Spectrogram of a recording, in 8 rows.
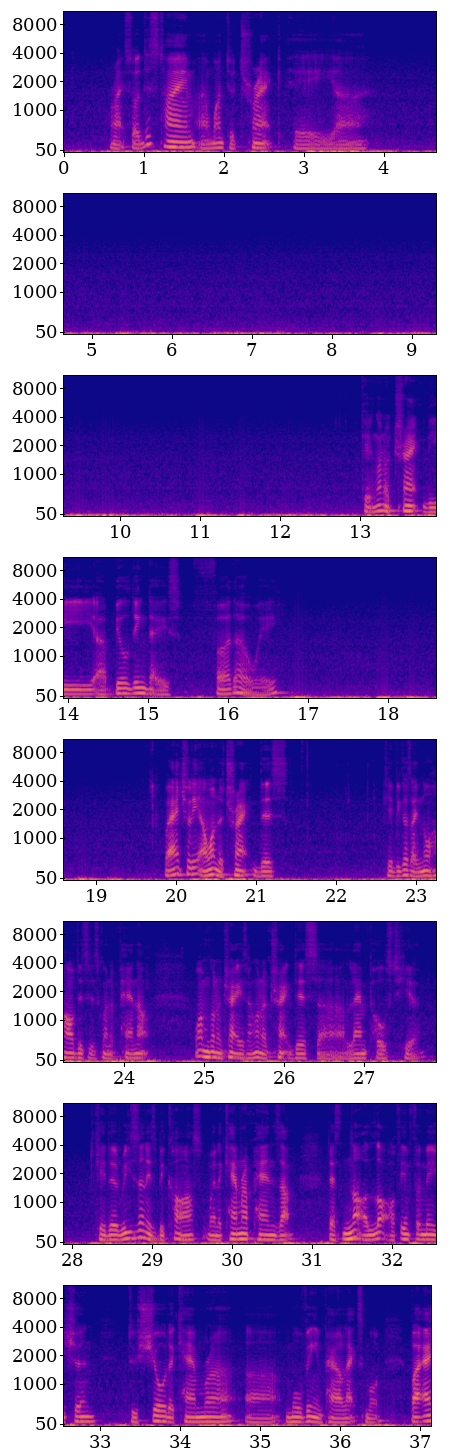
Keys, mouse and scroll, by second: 3.0-21.7 drag, 22.0-22.5 scroll up 1, 22.5 middle click, 22.8-23.7 scroll up 1, 23.7 middle click, 24.1-24.5 scroll up 1, 24.5 middle click, 24.9-28.5 scroll up 1, 28.5 scroll down 1, 29.3 middle click, 30.4-37.1 drag.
